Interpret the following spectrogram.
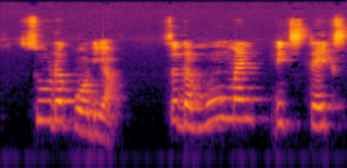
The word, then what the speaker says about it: pseudopodia: its false feet called pseudopodia here p is silent it must be pronounced as pseudopodia notopodia okay and then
